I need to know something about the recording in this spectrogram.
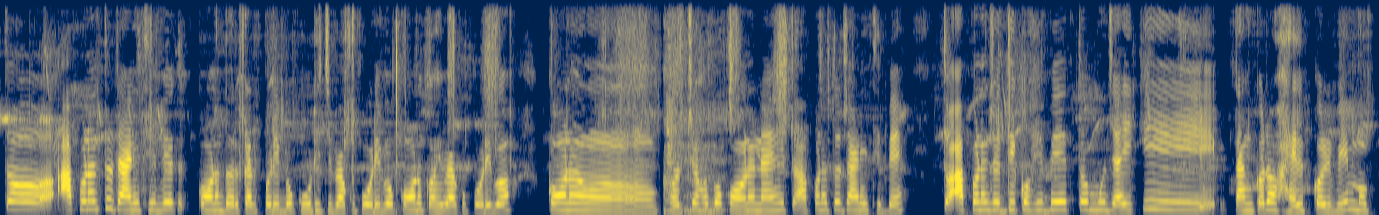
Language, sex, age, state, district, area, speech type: Odia, female, 18-30, Odisha, Nabarangpur, urban, spontaneous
